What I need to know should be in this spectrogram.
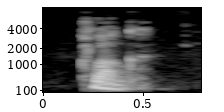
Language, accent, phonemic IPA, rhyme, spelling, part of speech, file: English, Southern England, /klɒɡ/, -ɒɡ, clog, noun / verb, LL-Q1860 (eng)-clog.wav
- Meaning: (noun) 1. A type of shoe with an inflexible, often wooden sole sometimes with an open heel 2. A blockage 3. A shoe of any type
